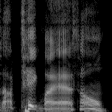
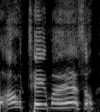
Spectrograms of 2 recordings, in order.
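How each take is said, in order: First: Higher and slow, muttered again; repeated threat. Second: Very high hammed-up quitting threat; mock angry threat. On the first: Retold or imitated. Guard repeating his threat to quit, slower mock voice. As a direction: drag out I'll take my ass home, slower and less high. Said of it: "He goes". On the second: Guard threatening to quit on the lady, high mock rant. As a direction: fling out I'll take my ass home in a high put-on voice. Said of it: "they're arguing in front of everybody".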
